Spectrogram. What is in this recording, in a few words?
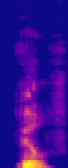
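"filth", Australian English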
